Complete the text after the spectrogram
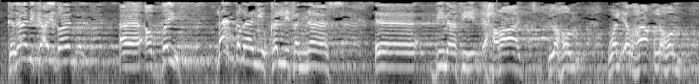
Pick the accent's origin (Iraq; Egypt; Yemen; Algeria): Yemen; أفسد الضيافة عندنا في اليمن القات،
